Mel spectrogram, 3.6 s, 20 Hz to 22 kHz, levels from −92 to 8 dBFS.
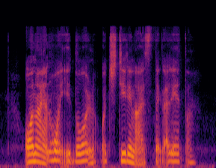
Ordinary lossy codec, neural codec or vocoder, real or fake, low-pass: Opus, 16 kbps; autoencoder, 22.05 kHz, a latent of 192 numbers a frame, VITS, trained on many speakers; fake; 9.9 kHz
